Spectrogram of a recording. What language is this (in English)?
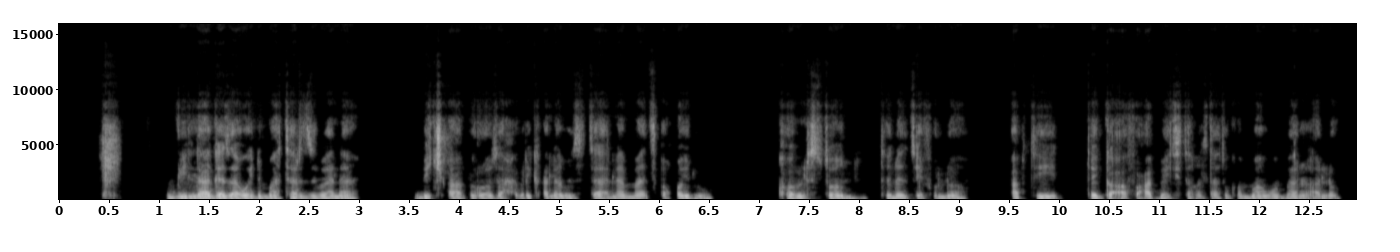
Tigrinya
